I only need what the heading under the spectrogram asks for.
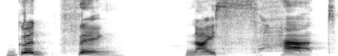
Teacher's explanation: we just want to glue those consonants together without adding vowels in between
